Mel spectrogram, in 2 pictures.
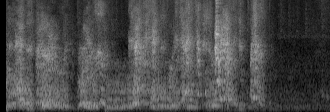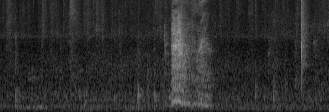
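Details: Purebred Pomeranian puppies from champion bloodlines, hand-raised from a litter, making loud broadband yaps and squeals in a dense burst over the first five seconds, then quieter with one more brief outburst.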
